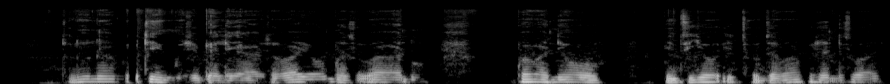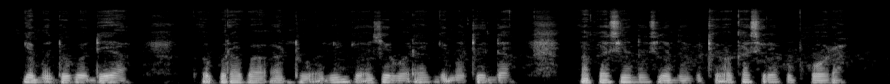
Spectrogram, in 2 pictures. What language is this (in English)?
Ndau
